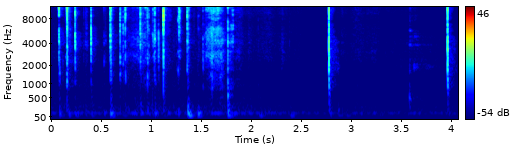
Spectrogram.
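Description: Typing on a computer keyboard: a quick burst of sharp key clicks for about two seconds, then a few isolated taps after a pause, close and quiet.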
